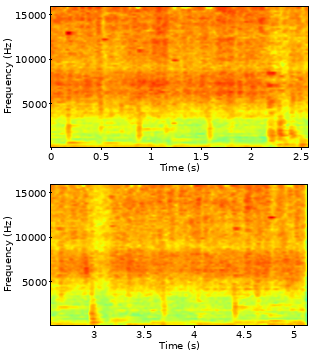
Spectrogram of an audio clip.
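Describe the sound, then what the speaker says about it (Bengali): Tengra fish fries in a pan on a gas stove, making a loud, continuous close-up sizzle with occasional stirring scrapes and a low rhythmic background tone. "হালকা হালকা করে ভাজছি"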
